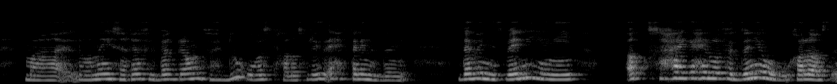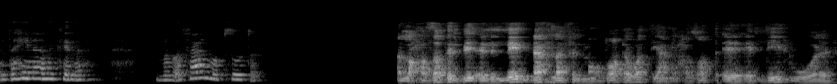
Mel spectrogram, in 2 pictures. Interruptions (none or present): none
